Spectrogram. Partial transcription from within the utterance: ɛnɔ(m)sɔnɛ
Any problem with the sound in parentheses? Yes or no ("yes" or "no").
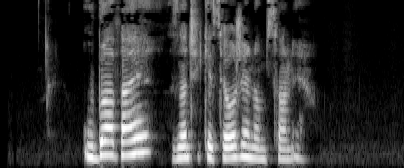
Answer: no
